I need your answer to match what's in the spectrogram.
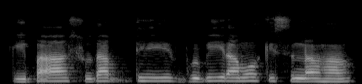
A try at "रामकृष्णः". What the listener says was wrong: রামকৃষ্ণ, রাটা দীর্ঘ, আবার বলুন।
